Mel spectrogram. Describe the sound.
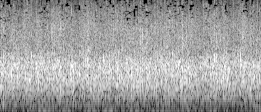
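Audience applause welcoming the SWR Big Band and strings, an unbroken, even downpour of clapping from a large crowd that stays at a steady level for the whole stretch.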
